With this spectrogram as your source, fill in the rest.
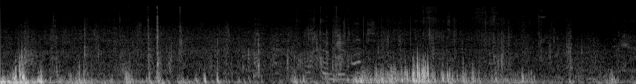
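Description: A car door handle clicks and the door swings open.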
